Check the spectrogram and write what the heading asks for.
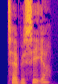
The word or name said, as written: tapetserer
